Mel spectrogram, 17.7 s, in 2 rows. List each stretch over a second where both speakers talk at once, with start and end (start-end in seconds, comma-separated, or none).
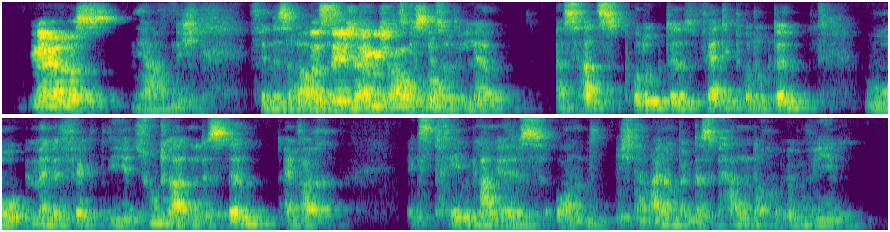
3.1-4.4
